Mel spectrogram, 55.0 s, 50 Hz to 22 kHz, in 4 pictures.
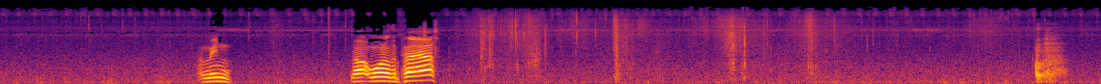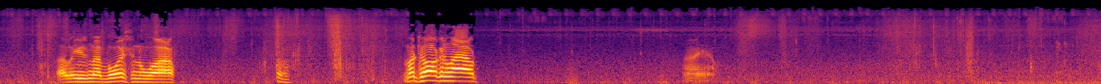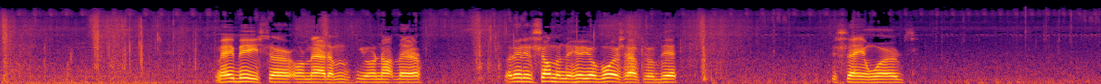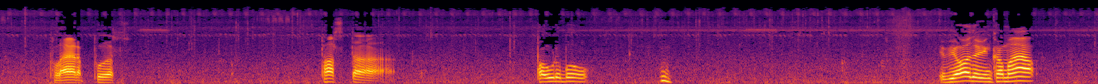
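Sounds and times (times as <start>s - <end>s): crickets chirping: 0.0s - 55.0s
quiet night background hush: 0.0s - 55.0s.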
